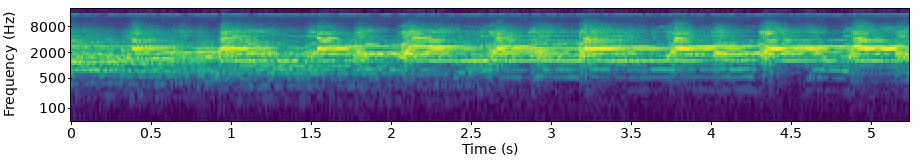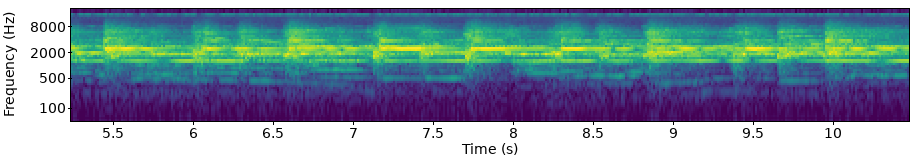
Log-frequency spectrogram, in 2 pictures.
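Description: A group of voices singing a devotional chant, with small hand cymbals striking a steady beat and ringing on.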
